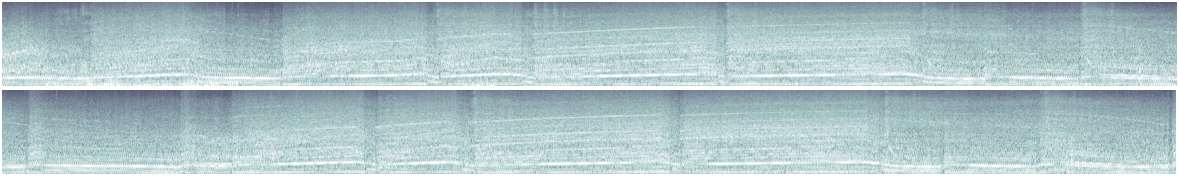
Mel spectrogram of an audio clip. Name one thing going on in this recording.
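A racing car engine revs hard, rising through the gears and dropping as it shifts.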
